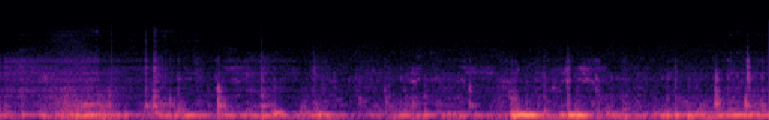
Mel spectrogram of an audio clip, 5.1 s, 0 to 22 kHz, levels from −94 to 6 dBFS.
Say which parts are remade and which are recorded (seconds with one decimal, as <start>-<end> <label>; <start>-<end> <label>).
0.0-1.0 remade; 1.0-1.5 recorded; 1.5-2.0 remade; 2.0-5.1 recorded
